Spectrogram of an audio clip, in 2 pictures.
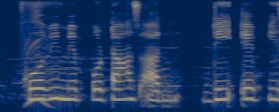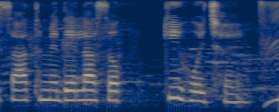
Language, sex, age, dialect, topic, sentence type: Maithili, female, 18-24, Southern/Standard, agriculture, question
